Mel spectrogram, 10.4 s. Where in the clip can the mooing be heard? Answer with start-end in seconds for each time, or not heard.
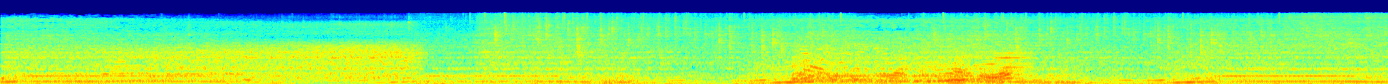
0.7-2.0, 5.9-7.8.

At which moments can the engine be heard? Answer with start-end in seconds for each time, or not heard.
0.0-10.3.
